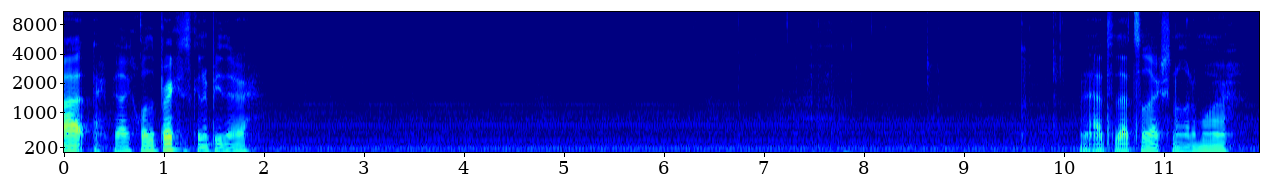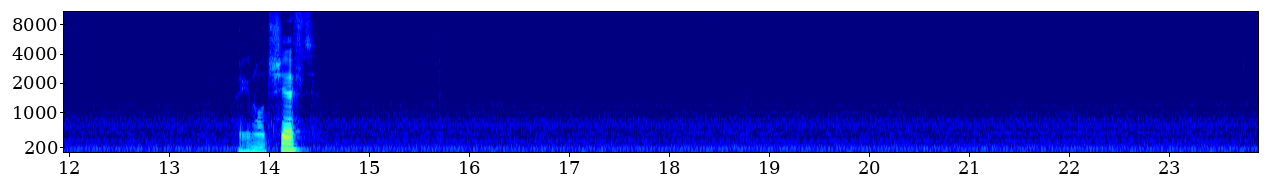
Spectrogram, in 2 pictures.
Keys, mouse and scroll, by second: 0.7-3.8 drag, 2.6 Tab, 8.6 b, 9.9 l, 11.7 l, 15.6 click, 19.7 click, 20.0 click, 21.1 click, 21.9 click.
